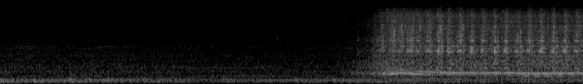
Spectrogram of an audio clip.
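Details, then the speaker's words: 1955 Husqvarna Viking Type 21 Class 20 sewing machine (1.5 amp), restored, sewing decorative stitch 4 off cam A: quiet room, then smooth even whirr with steady needle tapping at constant pace; said to have done a brilliant job; normal running. "yeah it did a little bit better that time i think it heard me say the word fire it did a brilliant job on that stitch"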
